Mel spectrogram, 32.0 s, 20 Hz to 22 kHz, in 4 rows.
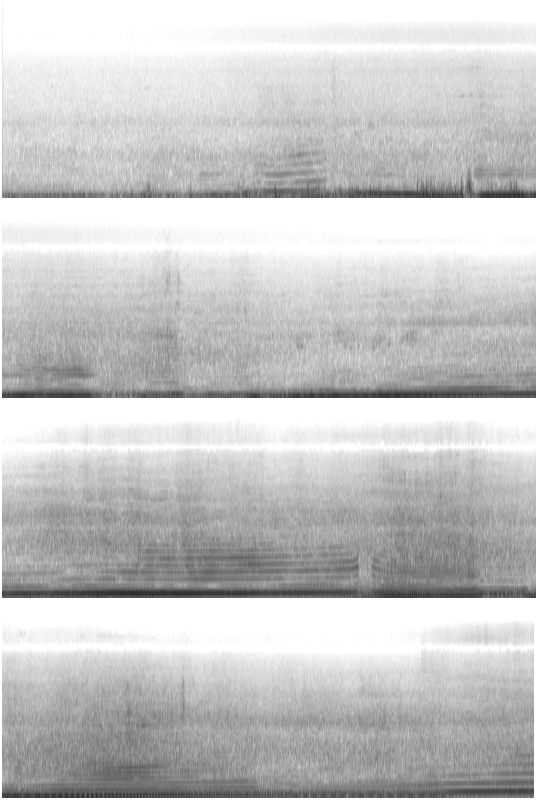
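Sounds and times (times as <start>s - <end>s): car engine approaching: 0.0s - 32.0s
racing car engines revving: 0.0s - 32.0s.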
